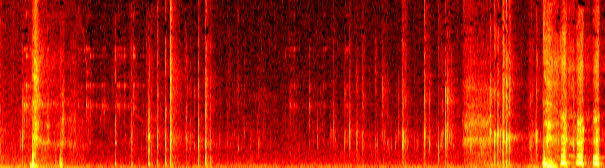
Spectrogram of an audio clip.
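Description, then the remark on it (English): A cat crunches dry kibble in quick, irregular bursts of sharp crackling clicks, with short pauses between bites and a louder flurry of crunching near the end. “So now you got a cat with dry food eating the kibble.”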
